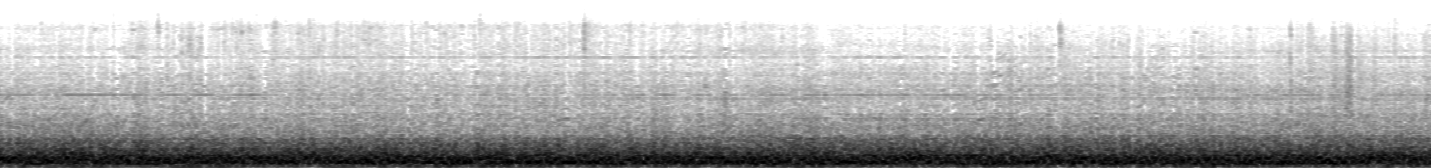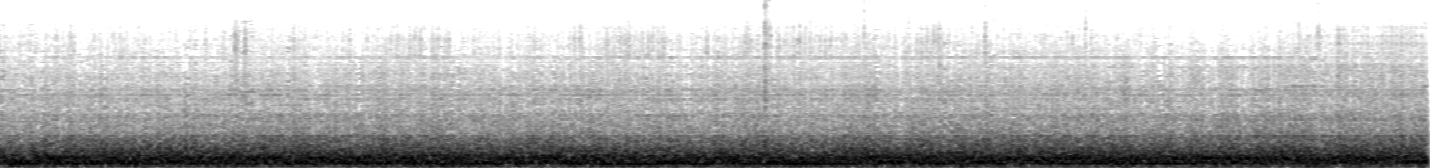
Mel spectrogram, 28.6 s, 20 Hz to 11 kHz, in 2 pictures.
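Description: Steady low rumble of an Airbus A321's engines and airframe, heard from inside the cabin while the airliner taxis.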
